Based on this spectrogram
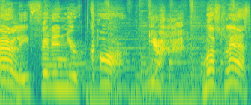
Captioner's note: groaning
